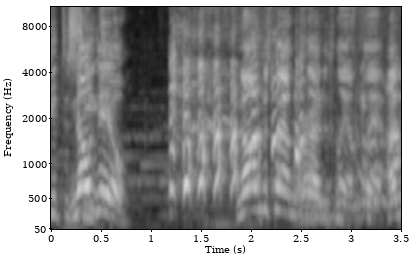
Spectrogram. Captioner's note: laughing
